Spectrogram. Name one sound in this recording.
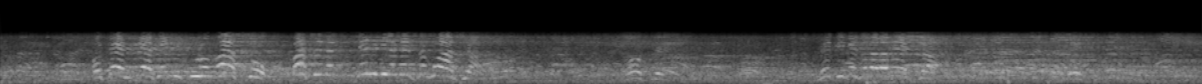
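Men shout loudly from close by in an echoing hall.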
